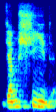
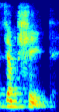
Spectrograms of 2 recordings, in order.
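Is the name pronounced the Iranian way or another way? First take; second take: Iranian way; another way. First: The name is said in an Iranian pronunciation. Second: The name is said in a non-Iranian pronunciation.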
